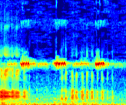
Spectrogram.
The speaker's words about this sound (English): And then I got a good minute of crickets for whenever you make a joke.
